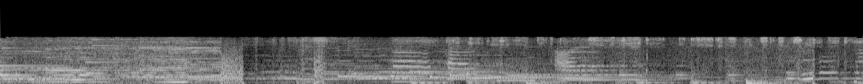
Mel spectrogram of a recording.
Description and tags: Here are some more loops I made from radio. I recorded them with the recording tool of Twente university's online radio receiver:
alienxxx, continuum-7, loop, music, radio, shortwave, twente-university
